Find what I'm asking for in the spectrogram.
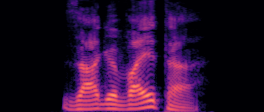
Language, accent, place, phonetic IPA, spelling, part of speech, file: German, Germany, Berlin, [ˌzaːɡə ˈvaɪ̯tɐ], sage weiter, verb, De-sage weiter.ogg
- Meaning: inflection of weitersagen: 1. first-person singular present 2. first/third-person singular subjunctive I 3. singular imperative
